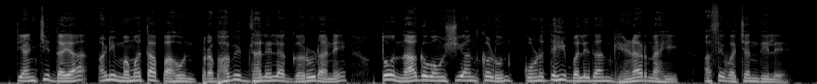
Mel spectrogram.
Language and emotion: Marathi, neutral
